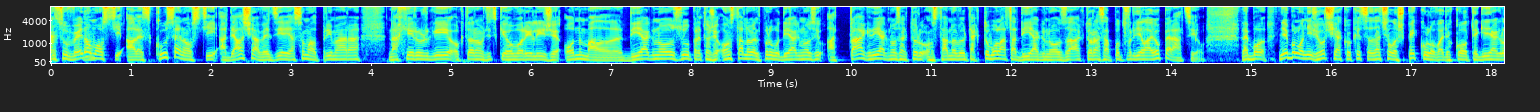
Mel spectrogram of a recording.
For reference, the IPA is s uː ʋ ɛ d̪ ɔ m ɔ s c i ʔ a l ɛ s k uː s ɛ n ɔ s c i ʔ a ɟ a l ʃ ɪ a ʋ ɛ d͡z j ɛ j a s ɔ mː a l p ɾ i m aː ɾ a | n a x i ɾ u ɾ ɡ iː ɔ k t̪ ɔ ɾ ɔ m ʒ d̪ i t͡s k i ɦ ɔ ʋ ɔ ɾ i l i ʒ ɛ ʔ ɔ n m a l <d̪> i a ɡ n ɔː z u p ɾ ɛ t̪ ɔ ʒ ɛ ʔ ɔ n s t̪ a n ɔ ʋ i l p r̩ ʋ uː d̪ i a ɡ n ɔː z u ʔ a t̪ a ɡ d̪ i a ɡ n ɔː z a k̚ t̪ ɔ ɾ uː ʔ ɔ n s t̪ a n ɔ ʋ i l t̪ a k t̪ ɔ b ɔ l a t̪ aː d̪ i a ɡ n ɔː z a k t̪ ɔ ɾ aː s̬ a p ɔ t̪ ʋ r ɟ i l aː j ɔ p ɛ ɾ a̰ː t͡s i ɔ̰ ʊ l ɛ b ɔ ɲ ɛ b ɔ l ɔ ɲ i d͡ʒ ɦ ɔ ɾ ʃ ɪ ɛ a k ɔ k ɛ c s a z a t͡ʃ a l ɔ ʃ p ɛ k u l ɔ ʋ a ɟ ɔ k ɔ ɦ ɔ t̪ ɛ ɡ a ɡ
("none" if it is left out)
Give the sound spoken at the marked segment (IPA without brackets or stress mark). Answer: d̪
